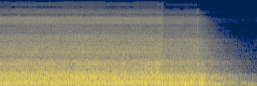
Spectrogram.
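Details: Jeep Cherokee XJ four-door used as a noise reference: steady low air whoosh with even rumble, no rattles or squeals, then winding down; blower sounds normal.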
